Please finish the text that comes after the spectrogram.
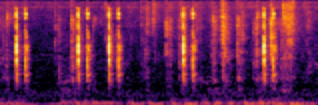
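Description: Close, steady typing of code on a computer keyboard, with quick clustered keystrokes in an irregular rhythm, heard alone.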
